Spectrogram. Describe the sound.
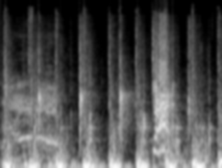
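A small group claps loudly, sharp irregular slaps overlapping in quick bursts, with some voices and a brief whoop mixed in.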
